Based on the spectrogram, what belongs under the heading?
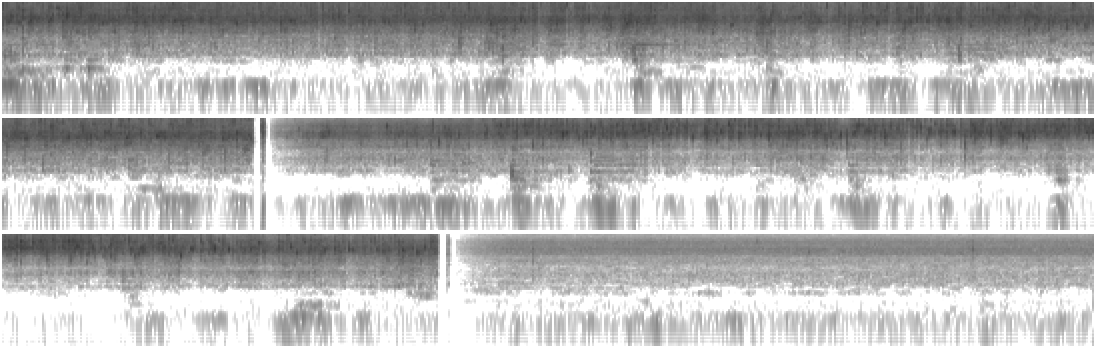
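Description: Food sizzling in hot oil in a metal wok, stirred with a wooden spatula that scrapes and knocks against the pan. The sizzle breaks off sharply about seven seconds in and starts again. It drops to a much quieter hiss about thirteen seconds in.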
